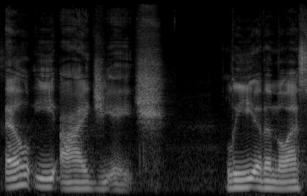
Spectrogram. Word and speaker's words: Leigh: I don't know if it's pronounced Lee. It's Leigh.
